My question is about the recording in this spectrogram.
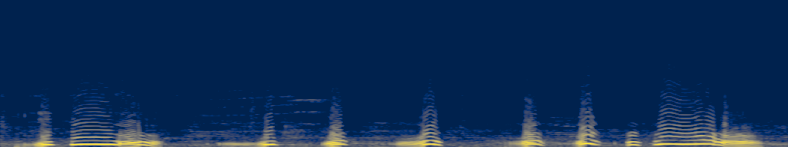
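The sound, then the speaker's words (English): A person imitates an owl's hoot with their voice, making a loud series of about nine short, wavering hoo calls, some sliding up or down in pitch, with brief gaps between them. “All right, give me an owl.”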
